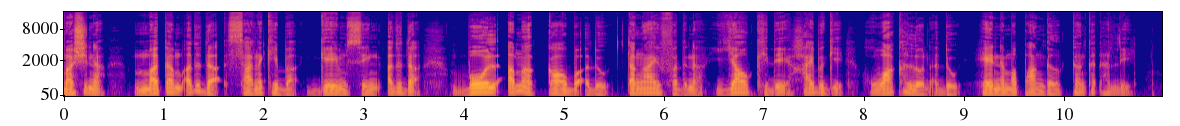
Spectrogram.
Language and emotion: Manipuri, neutral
